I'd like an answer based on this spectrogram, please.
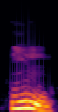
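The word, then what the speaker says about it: тіл: এর মত ঠিক আছে টি মানে তর মত উচ্চারণ হয় প্রথম লিখছি তিল তিল মানে ভাষা তিনদিন্ ভাষা ঠিক আছে তিল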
